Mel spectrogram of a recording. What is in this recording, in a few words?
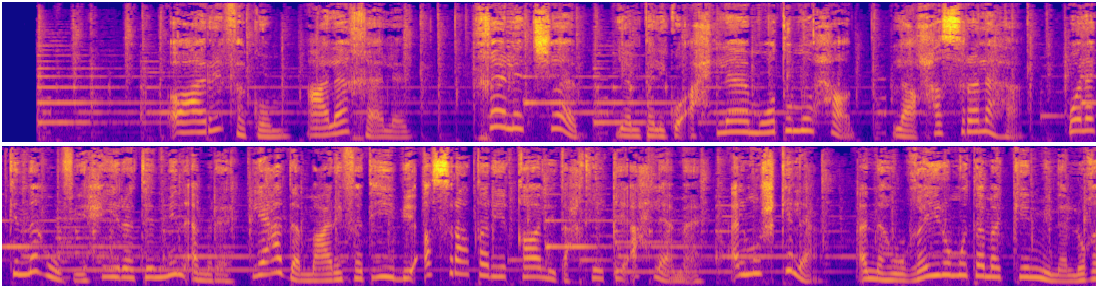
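Arabic Corporate Female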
